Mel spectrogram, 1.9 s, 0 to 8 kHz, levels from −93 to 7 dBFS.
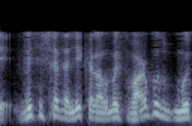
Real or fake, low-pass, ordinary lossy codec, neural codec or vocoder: fake; 7.2 kHz; AAC, 16 kbps; codec, 16 kHz in and 24 kHz out, 1 kbps, XY-Tokenizer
